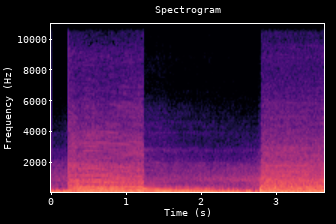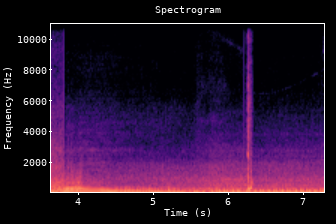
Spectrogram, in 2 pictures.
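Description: A motorcycle engine revs hard in two loud, close bursts, each followed by a falling idle as the revs drop away, with a brief metallic clatter near the end.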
